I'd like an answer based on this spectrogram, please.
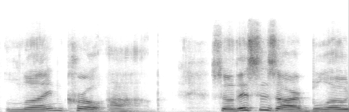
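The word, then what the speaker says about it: L'Incroyable: Then our next one is pronounced L'Encroab.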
